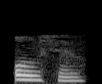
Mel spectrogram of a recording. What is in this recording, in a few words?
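"also", English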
